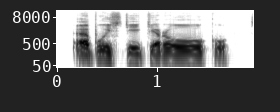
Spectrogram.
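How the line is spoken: Plain. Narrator (Russian): сказал Дрозд

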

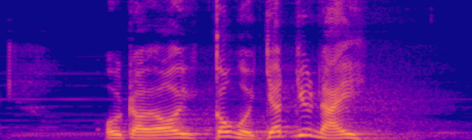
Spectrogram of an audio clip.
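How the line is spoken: Panicked shout. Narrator (Vietnamese): có người hốt hoảng la lên

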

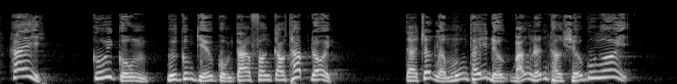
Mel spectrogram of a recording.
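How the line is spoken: Excited loud laugh. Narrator (Vietnamese): Vô Tà, hắn càng thêm hưng phấn cười lớn

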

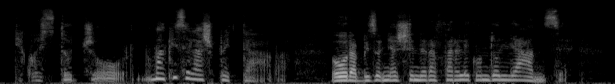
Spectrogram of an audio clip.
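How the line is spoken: Dazed murmur. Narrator (Italian): Finizio, come stupidi, a mormorare

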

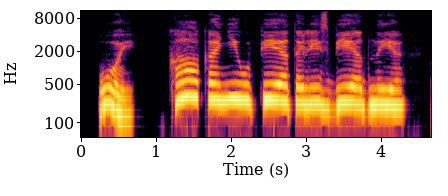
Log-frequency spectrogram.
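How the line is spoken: Sighing. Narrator (Russian): вздохнула хозяйка

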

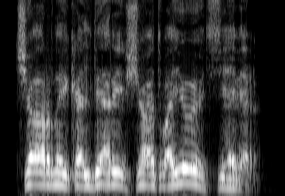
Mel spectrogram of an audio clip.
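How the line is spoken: Old man growling. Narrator (Russian): прорычал старикан

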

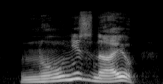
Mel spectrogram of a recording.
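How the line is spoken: Unsure mutter. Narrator (Russian): неуверенно буркнул Гейл

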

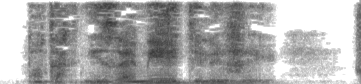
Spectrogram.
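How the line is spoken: Boar snapping in whisper. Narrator (Russian): шепотом огрызнулся кабан

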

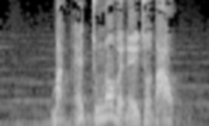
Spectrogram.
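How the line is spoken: Composed shouted order. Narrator (Vietnamese): lấy lại bình tĩnh hét lên

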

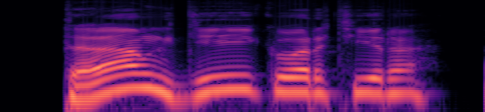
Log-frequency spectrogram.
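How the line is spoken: Laughing. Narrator (Russian): рассмеялся я

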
